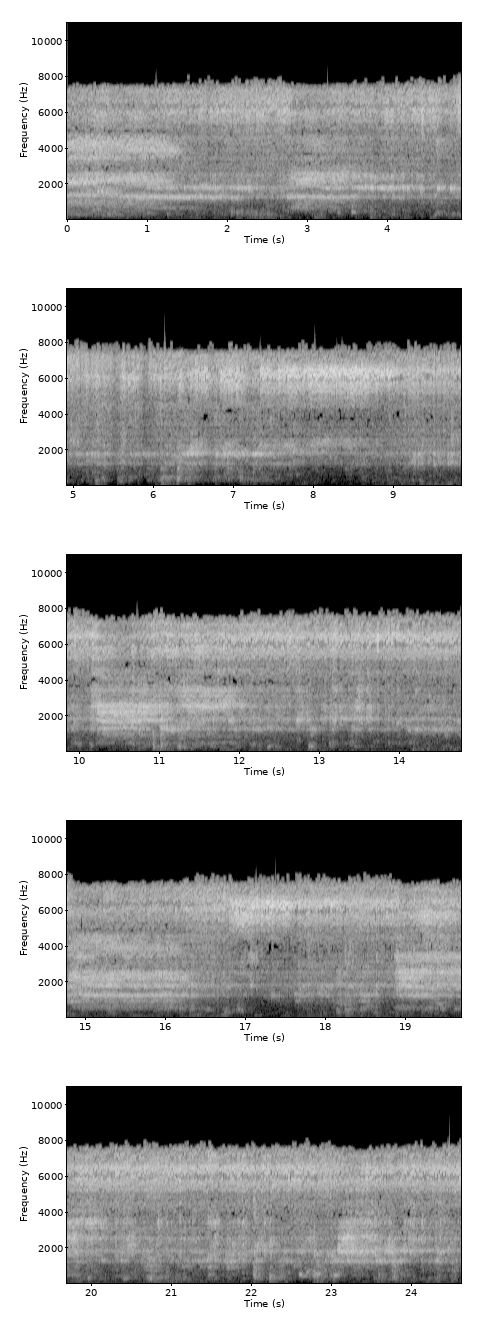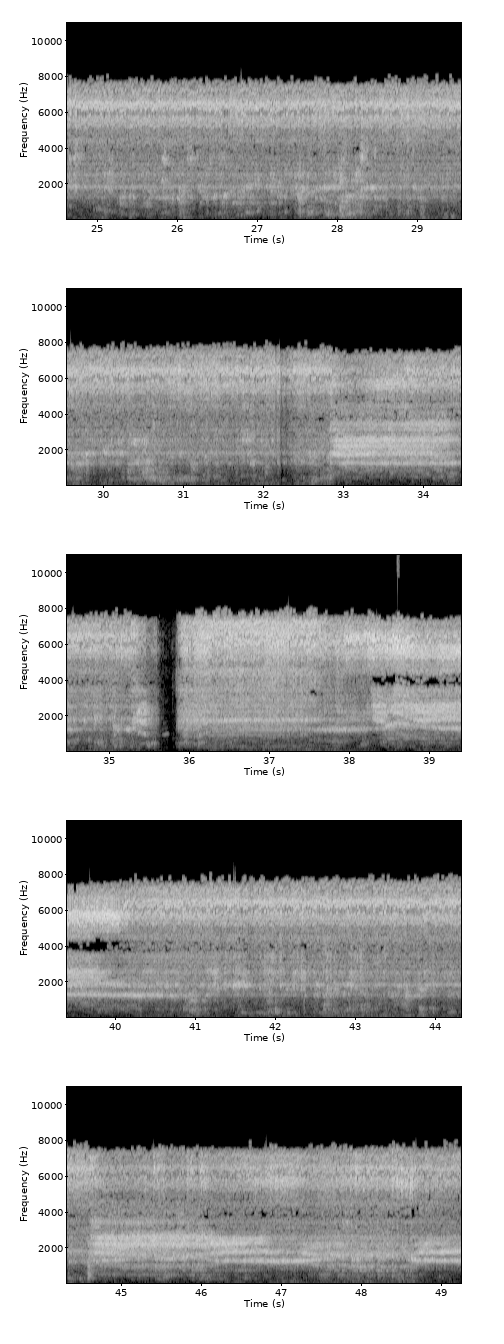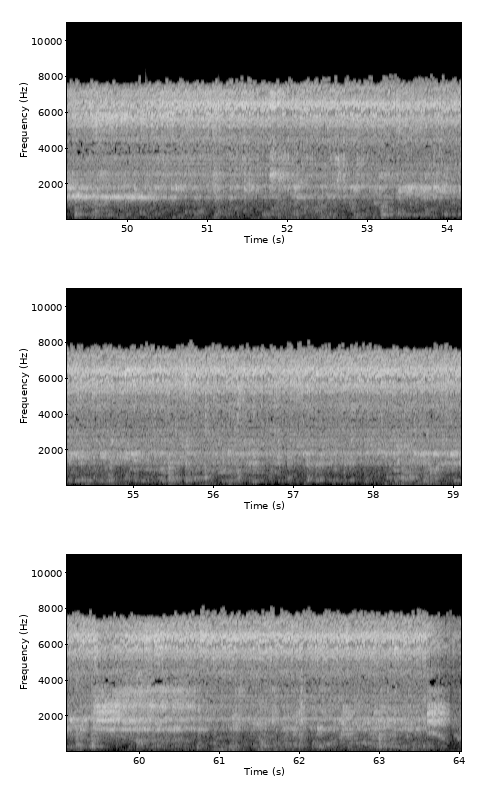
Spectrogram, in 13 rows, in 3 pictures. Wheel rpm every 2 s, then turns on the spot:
160, 160, 160, 160, 160, 160, 160, 160, 160, 160, 160, 160, 160, 160, 160, 160, 160, 140, 140, 170, 160, 160, 160, 160, 160, 160, 160, 160, 160, 160, 160, 140.
none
